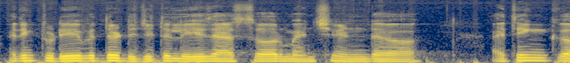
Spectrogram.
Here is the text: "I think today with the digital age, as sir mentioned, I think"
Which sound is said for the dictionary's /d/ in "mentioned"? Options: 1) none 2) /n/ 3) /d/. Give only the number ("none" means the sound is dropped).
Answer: 3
